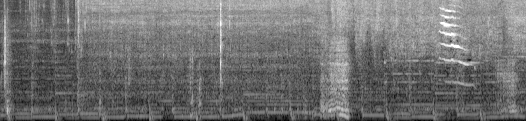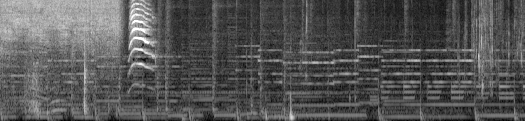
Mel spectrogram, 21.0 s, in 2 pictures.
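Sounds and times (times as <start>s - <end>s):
tap water running into sink: 0.1s - 13.0s, 19.9s - 21.0s
kitten meowing: 8.7s - 9.6s, 13.0s - 13.8s.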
